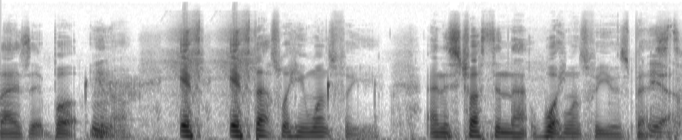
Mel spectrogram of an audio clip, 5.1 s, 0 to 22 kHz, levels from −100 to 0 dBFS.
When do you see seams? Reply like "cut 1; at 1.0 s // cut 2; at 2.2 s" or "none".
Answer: cut 1; at 1.5 s // cut 2; at 4.2 s

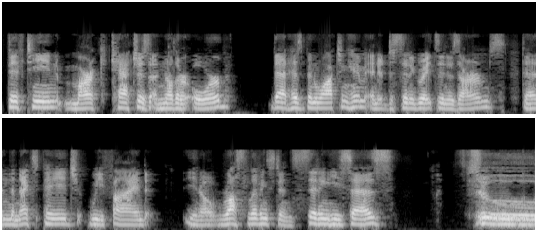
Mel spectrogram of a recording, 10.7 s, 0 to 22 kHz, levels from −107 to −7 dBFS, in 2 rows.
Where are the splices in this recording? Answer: cut 1; at 5.1 s // cut 2; at 8.6 s

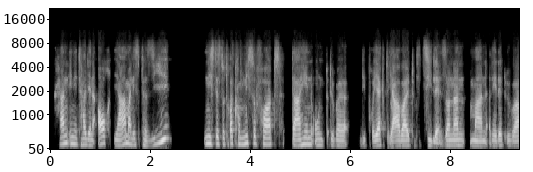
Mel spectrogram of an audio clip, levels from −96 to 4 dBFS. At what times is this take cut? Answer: cut 1; at 1.2 s // cut 2; at 3.7 s // cut 3; at 4.7 s // cut 4; at 5.6 s // cut 5; at 6.8 s // cut 6; at 7.3 s

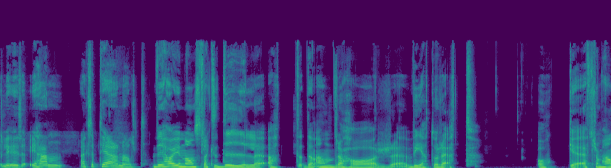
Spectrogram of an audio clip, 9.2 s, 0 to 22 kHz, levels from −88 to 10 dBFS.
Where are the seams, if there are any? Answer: none

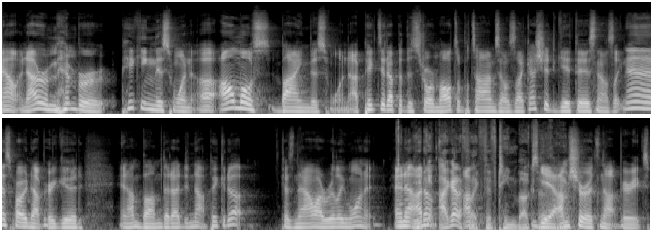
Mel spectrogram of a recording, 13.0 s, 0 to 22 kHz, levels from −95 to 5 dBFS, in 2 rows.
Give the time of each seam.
cut 1; at 1.1 s

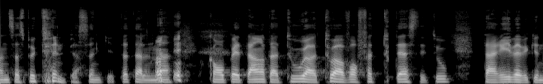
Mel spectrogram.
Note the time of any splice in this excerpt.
cut 1; at 3.9 s // cut 2; at 4.5 s

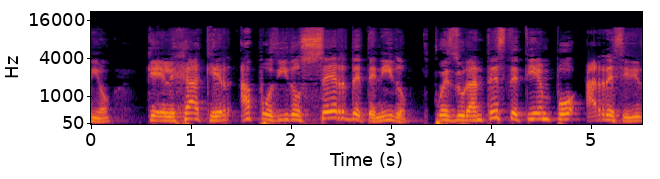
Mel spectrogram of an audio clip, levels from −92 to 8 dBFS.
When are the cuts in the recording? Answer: cut 1; at 3.4 s

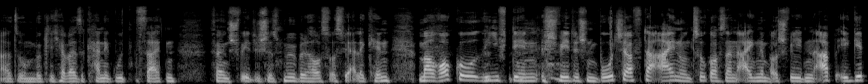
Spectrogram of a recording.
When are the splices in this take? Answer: cut 1; at 2.3 s // cut 2; at 7.7 s

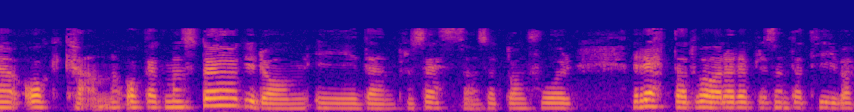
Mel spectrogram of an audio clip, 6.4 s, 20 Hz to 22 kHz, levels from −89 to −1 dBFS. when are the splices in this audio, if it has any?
none

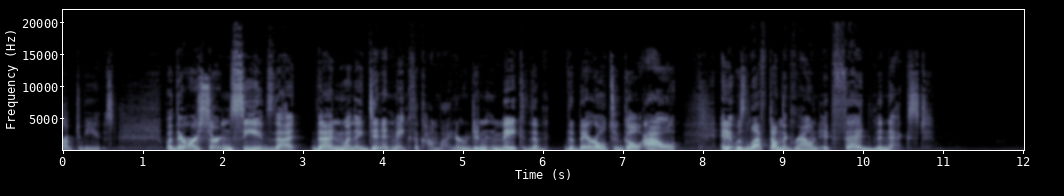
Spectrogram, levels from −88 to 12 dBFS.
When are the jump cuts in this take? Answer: none

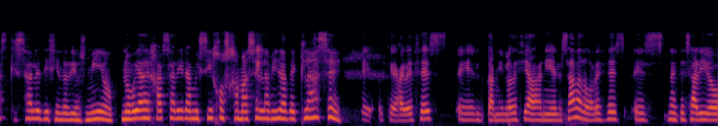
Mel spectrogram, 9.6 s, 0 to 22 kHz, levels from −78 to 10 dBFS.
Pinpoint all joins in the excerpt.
cut 1; at 1.6 s

